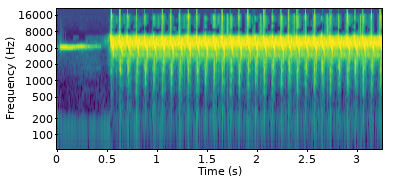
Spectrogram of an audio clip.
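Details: Sunbird song from a training recording for cage birds: after a brief thin whistle, a loud, rapid buzzy trill of evenly repeated notes, about four per second, runs without a break.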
